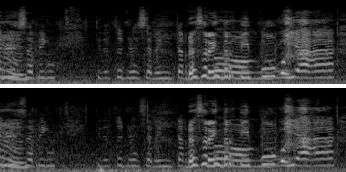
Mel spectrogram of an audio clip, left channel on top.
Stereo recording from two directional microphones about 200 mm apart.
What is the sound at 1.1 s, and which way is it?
Speech, 25° left (ahead or behind).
